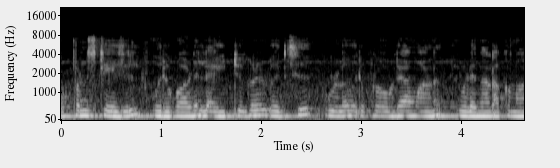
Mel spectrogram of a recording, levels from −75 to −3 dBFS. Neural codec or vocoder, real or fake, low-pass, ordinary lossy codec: codec, 16 kHz, 16 kbps, FunCodec, trained on LibriTTS, 50 frames a second; fake; none; none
